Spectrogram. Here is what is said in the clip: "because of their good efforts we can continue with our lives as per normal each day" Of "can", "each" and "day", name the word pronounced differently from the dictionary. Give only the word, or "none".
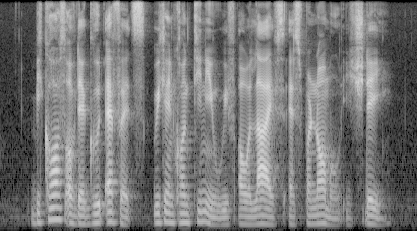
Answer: none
